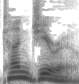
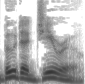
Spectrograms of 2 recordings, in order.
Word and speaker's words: 豚汁: In some cases multiple readings are common, as in tunji, pork soup, which is commonly pronounced both as tun jiru mixed on kun and buddha jiru kun kun, with tun somewhat more common nationally.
